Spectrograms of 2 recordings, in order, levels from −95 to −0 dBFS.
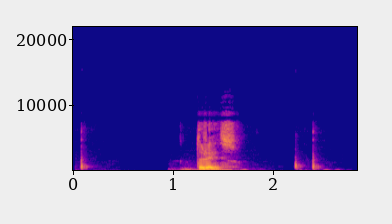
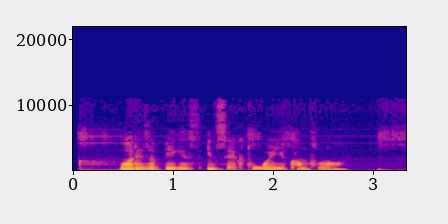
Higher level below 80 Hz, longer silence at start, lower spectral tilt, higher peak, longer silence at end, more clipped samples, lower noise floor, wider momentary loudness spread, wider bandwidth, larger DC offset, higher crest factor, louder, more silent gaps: second, -70 dBFS vs -56 dBFS; first, 1.15 s vs 0.5 s; second, -4.5 dB/octave vs -8 dB/octave; about the same, -4 dBFS vs -4 dBFS; first, 1.25 s vs 0.25 s; neither; about the same, -44 dBFS vs -46 dBFS; first, 25 LU vs 14 LU; second, 9.2 kHz vs 10.5 kHz; neither; about the same, 22 dB vs 20 dB; about the same, -21 LUFS vs -23 LUFS; neither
